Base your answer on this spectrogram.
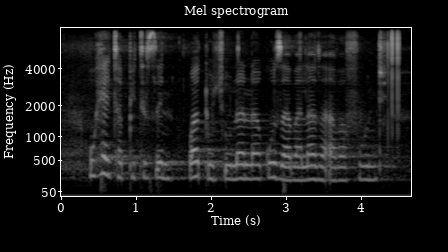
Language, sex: South Ndebele, female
